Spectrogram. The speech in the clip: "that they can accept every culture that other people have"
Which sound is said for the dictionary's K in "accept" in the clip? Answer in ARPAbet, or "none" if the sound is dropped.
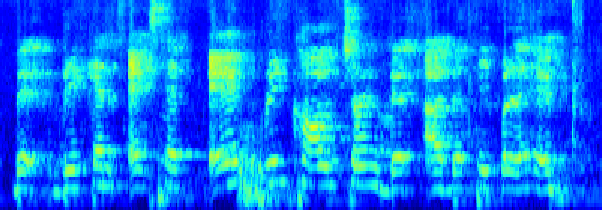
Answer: K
